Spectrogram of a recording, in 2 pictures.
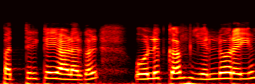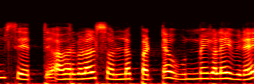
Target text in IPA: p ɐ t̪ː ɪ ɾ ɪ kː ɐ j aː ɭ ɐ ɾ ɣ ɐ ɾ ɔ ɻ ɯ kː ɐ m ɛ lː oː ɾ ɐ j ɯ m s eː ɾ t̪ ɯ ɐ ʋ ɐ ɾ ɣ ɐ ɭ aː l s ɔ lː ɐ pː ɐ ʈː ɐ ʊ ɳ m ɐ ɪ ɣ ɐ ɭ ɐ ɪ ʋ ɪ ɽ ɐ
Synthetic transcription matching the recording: p ɐ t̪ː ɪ ɾ ɪ kː ɐ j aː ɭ ɐ ɾ ɣ ɐ ɭ ɔ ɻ ɯ kː ɐ m ɛ lː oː ɾ ɐ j ɯ m s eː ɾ t̪ ɯ ɐ ʋ ɐ ɾ ɣ ɐ ɭ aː l s ɔ lː ɐ pː ɐ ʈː ɐ ʊ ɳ m ɐ ɪ ɣ ɐ ɭ ɐ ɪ ʋ ɪ ɽ ɐ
